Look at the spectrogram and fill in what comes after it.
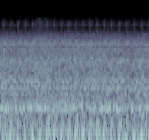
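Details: Honda Beat FI scooter being repaired for a dead charging system (battery drops, dies when charging fails): steady even low putter at idle with no misses or knocks, engine idles healthy.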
